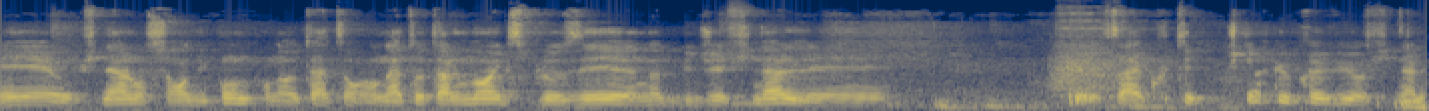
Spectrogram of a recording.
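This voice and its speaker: With noticeable background noise behind him, a man of fairly low pitch speaks at a moderate pace with fairly even intonation. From Normandy, France (Alençon). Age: 20s. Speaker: rally participant. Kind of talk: interview. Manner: hesitant, many fillers.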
